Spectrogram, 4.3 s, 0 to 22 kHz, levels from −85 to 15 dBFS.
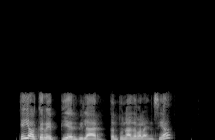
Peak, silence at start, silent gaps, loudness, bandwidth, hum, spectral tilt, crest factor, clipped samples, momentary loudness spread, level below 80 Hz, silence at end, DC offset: -2 dBFS; 0.4 s; none; -15 LUFS; 7.8 kHz; none; -5 dB/octave; 16 dB; under 0.1%; 10 LU; -54 dBFS; 0.9 s; under 0.1%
